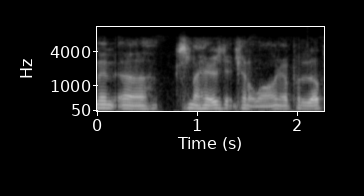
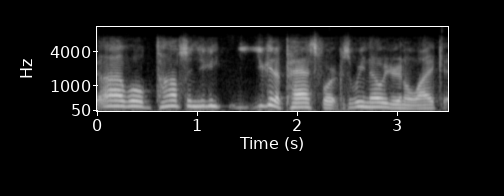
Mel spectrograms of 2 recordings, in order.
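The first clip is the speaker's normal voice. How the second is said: higher, louder mocking teammate; teammates teasing; 5 semitones higher, 5 dB louder than usual. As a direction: rib him for wanting it. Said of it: "everybody's like".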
